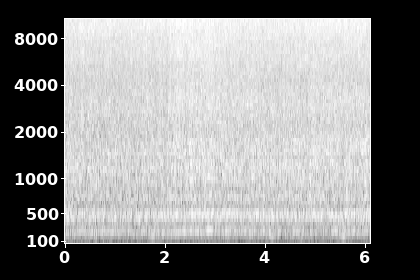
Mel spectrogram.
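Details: Natural bee buzzing, a thick unbroken hum of many insects, with occasional individual buzzes rising and falling in pitch as bees fly close past.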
